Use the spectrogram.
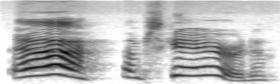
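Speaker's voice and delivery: high, slow, loud scared squeal; a timid boy squealing in terror; frightened squeal. Acted. Gasper clutching Konako's legs, squealing in fright. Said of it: "Gasper hugged Konako's legs".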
